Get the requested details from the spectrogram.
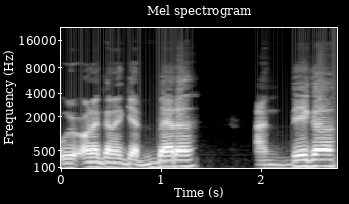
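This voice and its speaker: With a Saint Lucian accent, a man speaks in an animated tone at a fairly low pitch, with ordinary pitch variation and a dry, close sound with no echo. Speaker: podcast host, travel business owner. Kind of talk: casual monologue podcast. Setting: in a parked vehicle.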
